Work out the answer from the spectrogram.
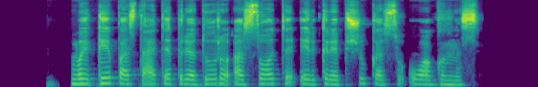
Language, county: Lithuanian, Panevėžys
